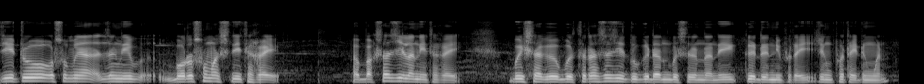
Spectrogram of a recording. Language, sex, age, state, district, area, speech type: Bodo, male, 45-60, Assam, Baksa, urban, spontaneous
